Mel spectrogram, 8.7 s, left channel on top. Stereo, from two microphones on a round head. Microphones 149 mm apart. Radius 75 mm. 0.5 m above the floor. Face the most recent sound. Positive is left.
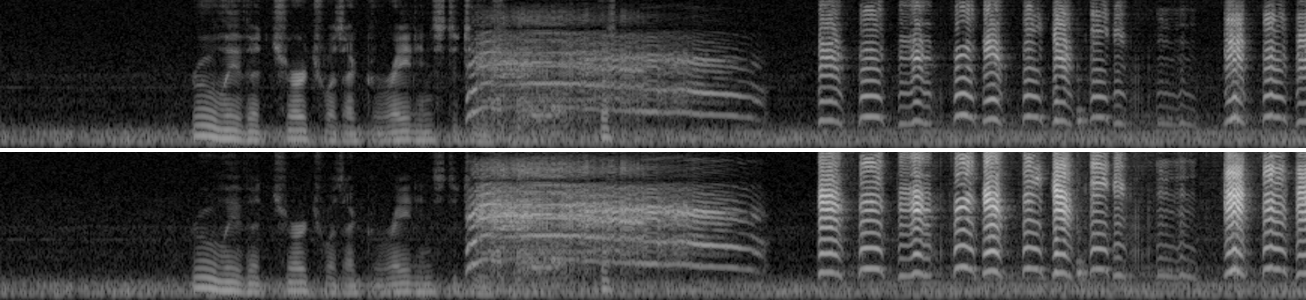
turn(degrees=-65)  # may be behind; listen again after turning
